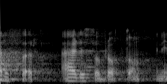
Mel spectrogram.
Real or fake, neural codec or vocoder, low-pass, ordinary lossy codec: real; none; 5.4 kHz; Opus, 64 kbps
